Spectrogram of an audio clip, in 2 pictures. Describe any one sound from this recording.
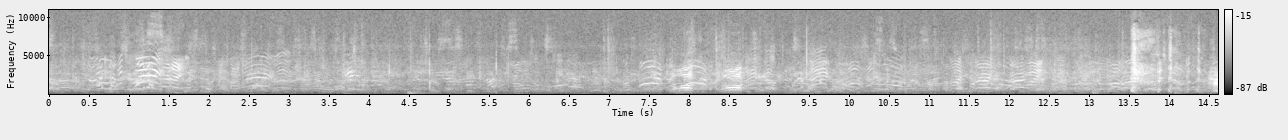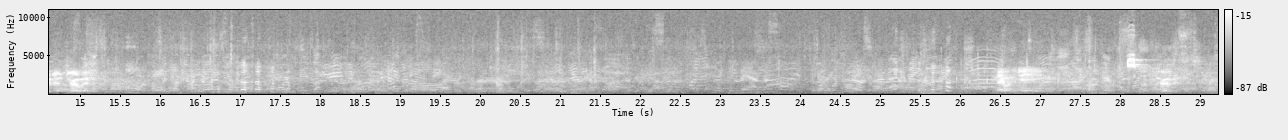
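Young women shout to each other across an open outdoor field.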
